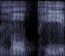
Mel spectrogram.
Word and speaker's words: Volpe: Wasn't much help in this circumstance because apparently that can be pronounced vulp vulpe or vulpi depending on where you are from.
